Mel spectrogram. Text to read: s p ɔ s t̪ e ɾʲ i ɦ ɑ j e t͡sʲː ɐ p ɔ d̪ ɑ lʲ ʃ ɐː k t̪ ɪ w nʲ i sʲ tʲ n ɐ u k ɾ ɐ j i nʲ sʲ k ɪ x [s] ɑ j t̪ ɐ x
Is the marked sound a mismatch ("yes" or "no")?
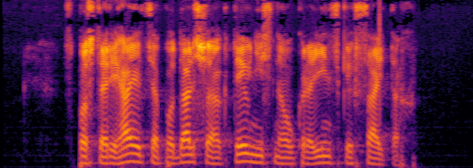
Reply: no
